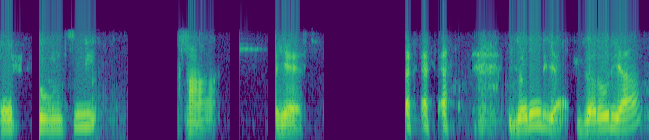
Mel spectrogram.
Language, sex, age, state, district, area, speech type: Marathi, male, 60+, Maharashtra, Thane, urban, conversation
